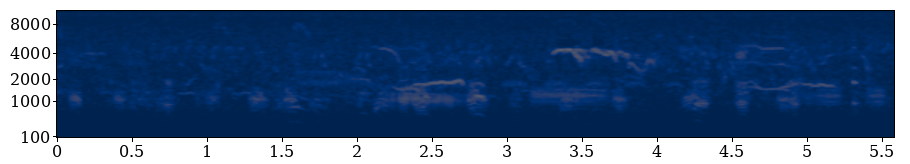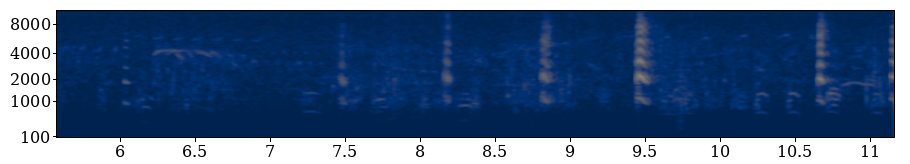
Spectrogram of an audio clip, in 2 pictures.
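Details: Coot in its natural wetland habitat, giving short nasal honking calls with a layered, buzzy tone and a few higher squealing notes, then sharp clicking notes in the last seconds. Several calls overlap.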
